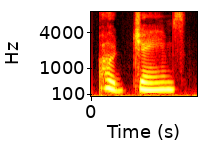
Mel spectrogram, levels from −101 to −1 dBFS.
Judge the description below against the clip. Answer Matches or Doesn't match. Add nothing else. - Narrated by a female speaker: Matches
